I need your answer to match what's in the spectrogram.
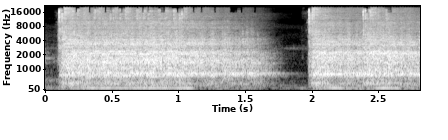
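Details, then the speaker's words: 2000 Honda Rancher ATV, sat outside, first crank on temporary battery hookup: high fast whirring in two bursts with the engine not turning; starter spins free, failed starter one-way clutch/gear. "Uh-oh. Well, starter's turning over, but the engine's not."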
